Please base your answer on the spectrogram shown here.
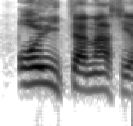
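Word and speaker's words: euthanasia: di dunia medis ada namanya bacanya oanasia tulisnya ethanasia atau bahasa Inggrisnya Mercy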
